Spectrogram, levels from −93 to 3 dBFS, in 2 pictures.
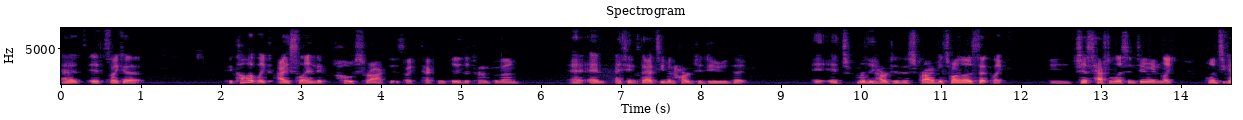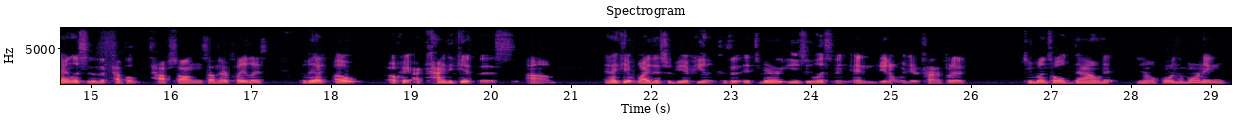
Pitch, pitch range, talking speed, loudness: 150 Hz, 140-185 Hz, 215 wpm, -29 LUFS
